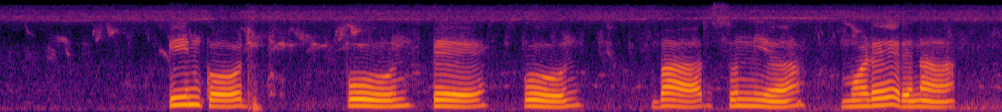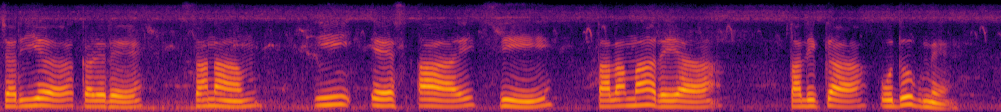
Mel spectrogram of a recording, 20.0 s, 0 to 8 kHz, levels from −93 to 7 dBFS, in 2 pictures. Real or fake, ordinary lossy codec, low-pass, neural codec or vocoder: real; Opus, 16 kbps; 7.2 kHz; none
